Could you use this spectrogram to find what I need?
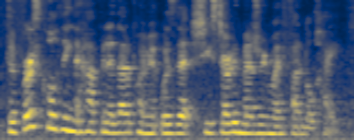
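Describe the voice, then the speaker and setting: Over noticeable background noise and audible room echo, a woman talks at a medium pitch. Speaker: vlogger. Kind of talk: casual vlog. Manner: fast; many filler ums.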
